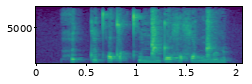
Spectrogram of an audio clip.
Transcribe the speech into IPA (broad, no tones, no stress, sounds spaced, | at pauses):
h ə tː œ t̪ʰ œ tˤ y k t̪ʰ u ŋ͡ǁ œ ɖ o zˤ ə sˤ o ŋ͡ǁ u ɳ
